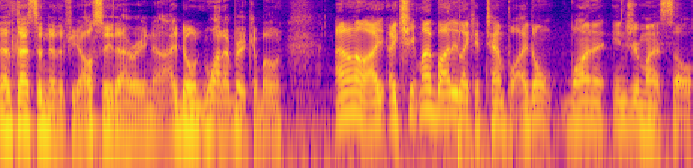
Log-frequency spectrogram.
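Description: A man with a Toronto accent speaks very fast at a medium pitch with lively intonation, in a very clean recording with a silent background. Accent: Toronto Canadian English. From Canada, Ontario (Brampton). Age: 20s. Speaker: podcast host and video creator. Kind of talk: casual solo monologue. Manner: casual, rambling.

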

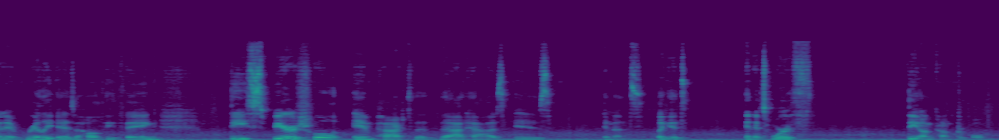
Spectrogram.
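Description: A woman's voice is very deep and low, with vocal fry. Audible room echo surrounds it. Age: 30s. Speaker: podcast host, university staff. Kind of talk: casual chat.

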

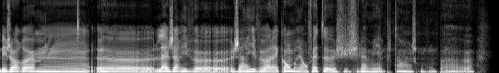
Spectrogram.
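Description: A woman speaks in a fairly low voice with a dark, mellow tone. Her pace is very slow. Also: ordinary pitch variation. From Lorraine, France (Moselle). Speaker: make-up artist. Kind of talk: casual interview chat. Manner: hesitant, many fillers and repetitions.

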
